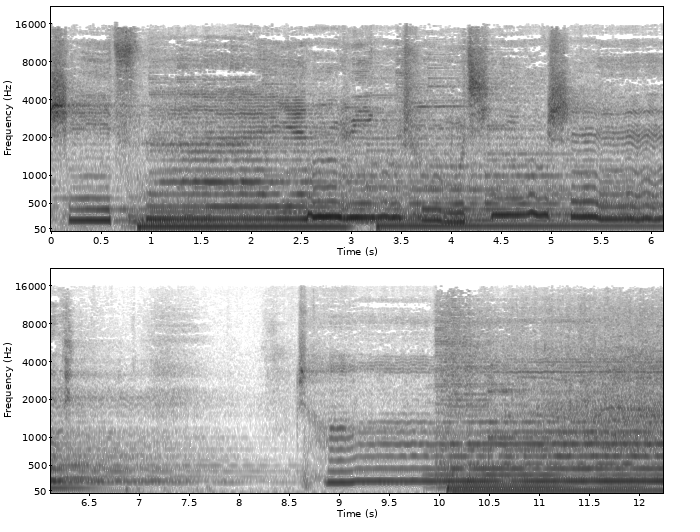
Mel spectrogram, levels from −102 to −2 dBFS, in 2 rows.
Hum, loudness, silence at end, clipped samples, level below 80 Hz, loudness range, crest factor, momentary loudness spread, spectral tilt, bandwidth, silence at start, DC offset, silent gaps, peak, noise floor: none; -25 LUFS; 0 s; under 0.1%; -40 dBFS; 14 LU; 16 dB; 13 LU; -5 dB/octave; 16 kHz; 0 s; under 0.1%; none; -8 dBFS; -60 dBFS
